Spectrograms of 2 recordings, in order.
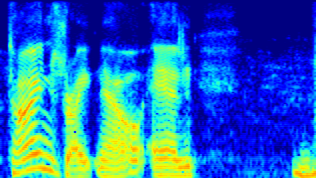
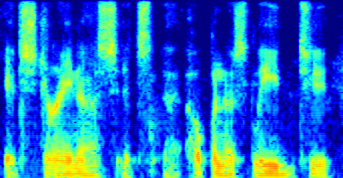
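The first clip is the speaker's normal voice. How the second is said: lower, hushed card reading voice; 10 semitones lower than usual. Acted. Tarot reader laying out cards.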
